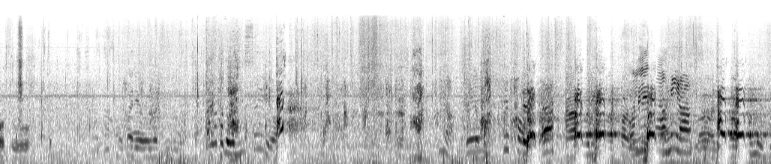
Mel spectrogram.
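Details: Several puppies playing in a park, giving high yips, squeaky whines and short barks in irregular bursts, some rising and falling, with people talking throughout.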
